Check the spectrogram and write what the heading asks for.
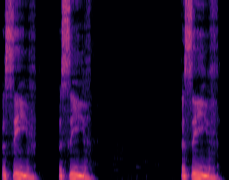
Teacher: Instead of pronouncing this ER as and say perceive, no, you reduce it. Instead, you pronounce it as a schwa because this R controlled vowel is now found in a syllable that is not stressed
